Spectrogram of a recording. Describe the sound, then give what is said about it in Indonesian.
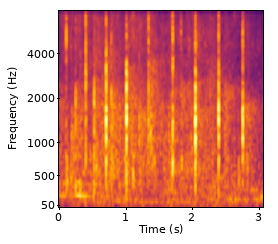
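Audience applause for the speakers at an art talk at the Bandung Contemporary Art Award 2019, a scattered run of many sharp, separate claps over a murmuring background. “Sebelumnya kita kasih applause dulu kepada para speaker.”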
